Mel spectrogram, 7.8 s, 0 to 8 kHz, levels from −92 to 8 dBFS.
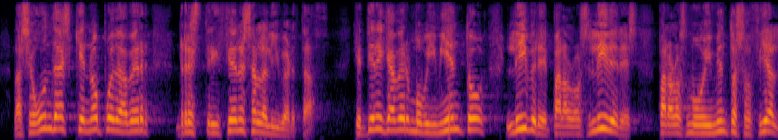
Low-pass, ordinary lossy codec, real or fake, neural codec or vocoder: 7.2 kHz; none; real; none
